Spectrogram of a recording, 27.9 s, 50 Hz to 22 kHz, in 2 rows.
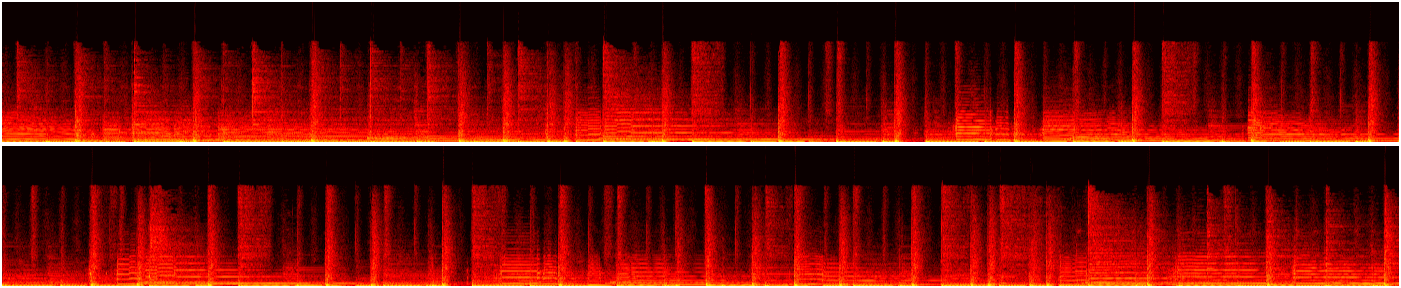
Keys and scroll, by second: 27.1 space.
